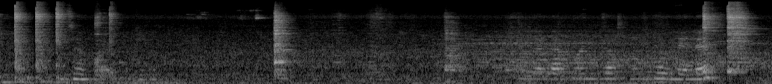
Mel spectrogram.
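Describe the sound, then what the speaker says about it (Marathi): Masale bhat rice is stirred in a pot with a metal spoon, producing close clinks and scrapes against the pot in short bursts. Someone speaks over it. "तर आता आपण याला मिक्स करून घेऊया हलवूया"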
